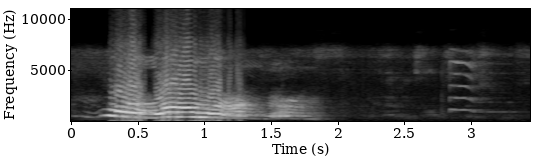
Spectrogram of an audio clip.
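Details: Airedale Terrier singing unexpectedly indoors: a loud wavering howl rising and falling, ending in a fading moan, followed by a brief high whine.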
